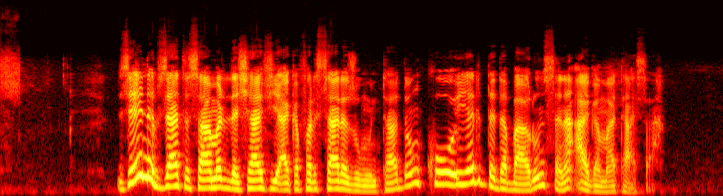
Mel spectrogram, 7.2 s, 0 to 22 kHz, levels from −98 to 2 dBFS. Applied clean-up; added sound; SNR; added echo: none; none; none; none.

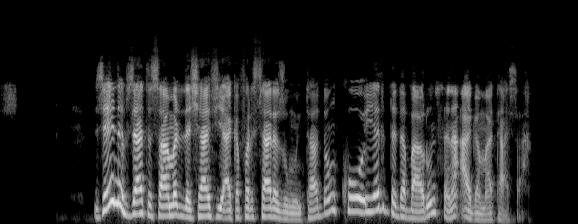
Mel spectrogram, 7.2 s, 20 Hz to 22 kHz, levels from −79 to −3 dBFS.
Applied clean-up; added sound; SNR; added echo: neural mask model Resemble Enhance denoiser.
